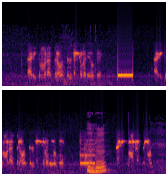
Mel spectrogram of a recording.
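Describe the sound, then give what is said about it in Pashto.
A telephone tone after a caller's line dropped: a single brief, steady beep sounding alone between stretches of talk by a voice, with a later tone overlapping speech. “نو دغه تلیفون څه مشکل درلوده، فکر کوم ستونزه وه، اړیکه شلیږي.”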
